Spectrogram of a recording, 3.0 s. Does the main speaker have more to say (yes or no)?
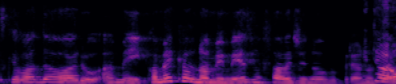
no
